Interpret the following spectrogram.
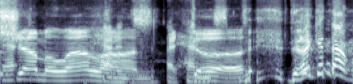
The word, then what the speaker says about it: Shyamalan: It's pronounced Shyamalan.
